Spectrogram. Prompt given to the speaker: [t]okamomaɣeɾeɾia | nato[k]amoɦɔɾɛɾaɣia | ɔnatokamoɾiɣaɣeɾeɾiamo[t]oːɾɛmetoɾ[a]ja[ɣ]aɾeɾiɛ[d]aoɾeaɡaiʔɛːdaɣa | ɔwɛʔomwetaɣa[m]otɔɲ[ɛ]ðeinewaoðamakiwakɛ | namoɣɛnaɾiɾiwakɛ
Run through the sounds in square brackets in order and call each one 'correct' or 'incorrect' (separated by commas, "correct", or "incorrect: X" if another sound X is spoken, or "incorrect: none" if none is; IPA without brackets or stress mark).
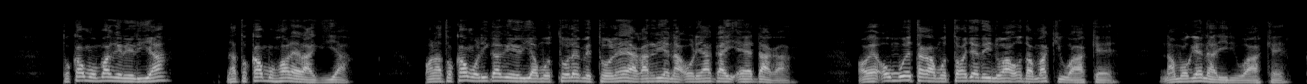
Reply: correct, correct, correct, incorrect: ɛ, correct, incorrect: n, correct, correct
